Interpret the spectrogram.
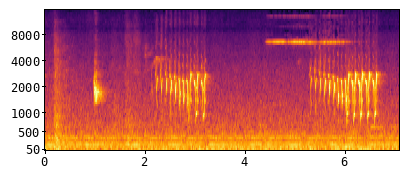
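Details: Truco bird with a short roll to get other birds to answer: a sharp chirp, then two quick rattling trills of rapid descending notes, the second louder and longer, against a steady electrical-like hum.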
